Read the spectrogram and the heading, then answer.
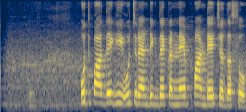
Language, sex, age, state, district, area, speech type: Dogri, female, 18-30, Jammu and Kashmir, Jammu, rural, read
